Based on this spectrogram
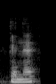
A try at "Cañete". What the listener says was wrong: It's no, in its original form, it had the tilde above the N, so it's with an Enya, so it's Cañete.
